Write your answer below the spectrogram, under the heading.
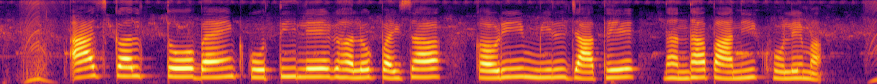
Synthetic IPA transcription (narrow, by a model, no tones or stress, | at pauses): ad͡ʒkəlt̪obɛ̃ŋkːot̪ileɡʱəlok̚pəɪsa | kəwɽimild͡ʒat̪ʰe | d̪ʱənd̪ʱapanikʰolema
